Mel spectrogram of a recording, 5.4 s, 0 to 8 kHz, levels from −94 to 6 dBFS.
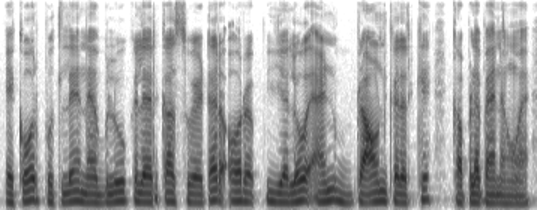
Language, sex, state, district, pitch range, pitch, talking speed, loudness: Hindi, male, Jharkhand, Garhwa, 120-140 Hz, 130 Hz, 200 wpm, -17 LUFS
